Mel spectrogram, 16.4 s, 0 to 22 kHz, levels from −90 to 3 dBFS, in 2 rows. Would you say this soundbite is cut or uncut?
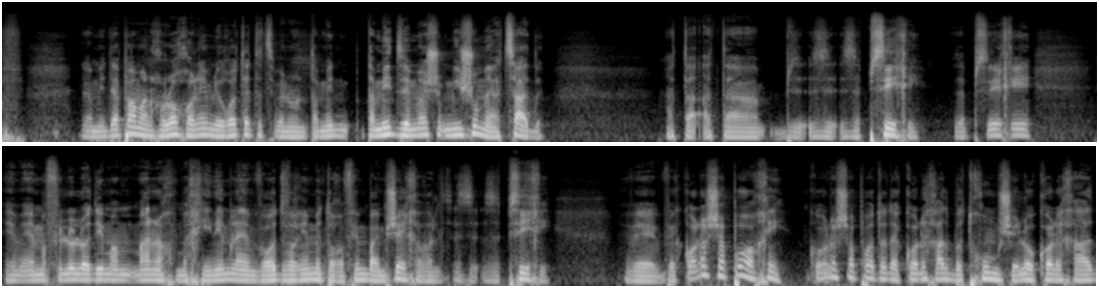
uncut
